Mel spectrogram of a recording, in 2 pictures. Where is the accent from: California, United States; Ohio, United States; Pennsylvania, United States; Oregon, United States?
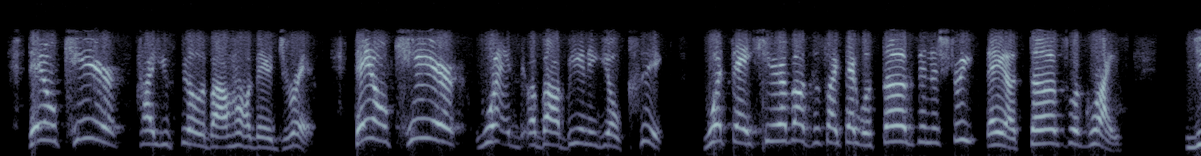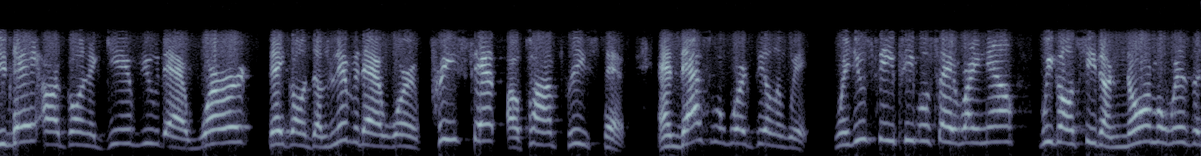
California, United States; West Hollywood; now in Savannah, United States; I grew up in West Hollywood, California.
